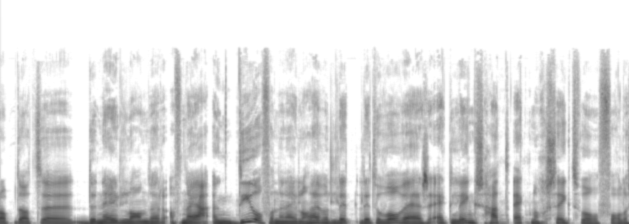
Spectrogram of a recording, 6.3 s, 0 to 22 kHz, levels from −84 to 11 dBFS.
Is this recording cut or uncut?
uncut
